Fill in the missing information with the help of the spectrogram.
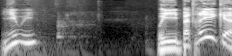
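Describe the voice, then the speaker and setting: A male radio host making teasing prank calls to listeners, with playful, quick banter. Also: sits high, huge pitch swings, pushed and bright, breathy edge, no echo, soft background music.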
